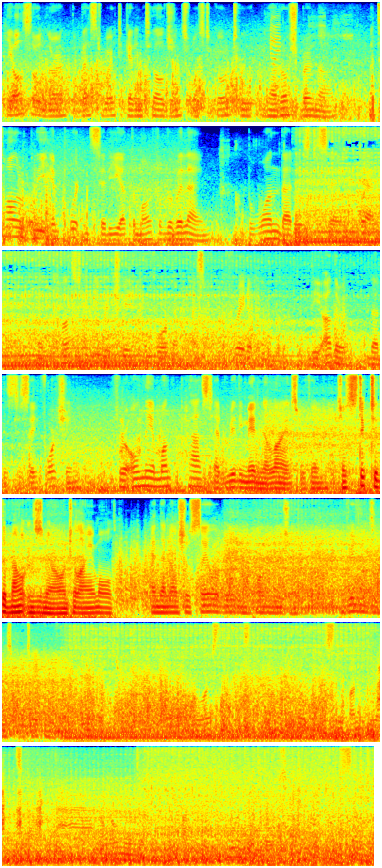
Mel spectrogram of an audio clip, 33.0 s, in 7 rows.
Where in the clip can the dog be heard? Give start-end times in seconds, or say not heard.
not heard.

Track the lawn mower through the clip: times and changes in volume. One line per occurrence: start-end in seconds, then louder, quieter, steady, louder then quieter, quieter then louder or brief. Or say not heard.
8.3-20.0 quieter then louder
21.6-32.9 steady.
